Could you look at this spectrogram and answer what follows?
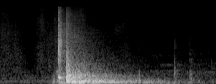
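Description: Golf ball struck with a club, a single sharp impact followed by a brief fading rush, close and loud, with faint sounds after.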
